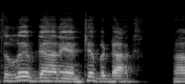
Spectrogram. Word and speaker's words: Thibodeaux: Yeah, EAUX is a particular pronunciation in French. The bodig. Yeah, you got it. I know you have it. It's Thibodeau.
